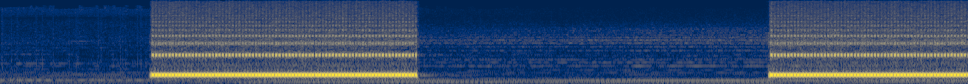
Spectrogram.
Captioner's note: phone Rings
